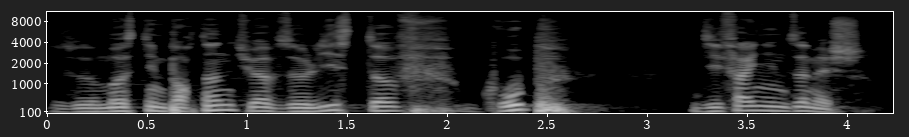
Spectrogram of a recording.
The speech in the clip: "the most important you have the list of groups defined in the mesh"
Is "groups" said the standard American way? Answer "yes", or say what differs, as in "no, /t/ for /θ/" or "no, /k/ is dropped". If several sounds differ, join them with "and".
no, /s/ is dropped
